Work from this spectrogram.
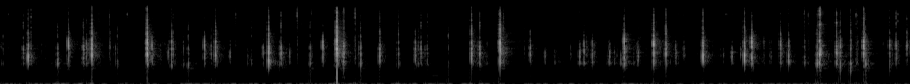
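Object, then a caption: Plastic game controller. Long pink nails tap and scratch the body and buttons of a hollow black plastic gamepad held in both hands. The result is a steady stream of quick, dry, bright clicks and scrapes with almost no low end, irregular and close together, like fast typing.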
